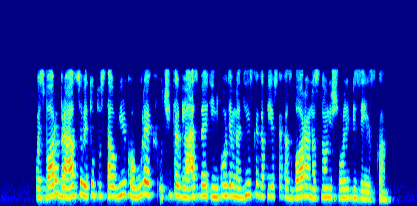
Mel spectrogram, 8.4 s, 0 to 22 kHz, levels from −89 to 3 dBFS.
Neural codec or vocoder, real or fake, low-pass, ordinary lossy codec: vocoder, 22.05 kHz, 80 mel bands, WaveNeXt; fake; 5.4 kHz; none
